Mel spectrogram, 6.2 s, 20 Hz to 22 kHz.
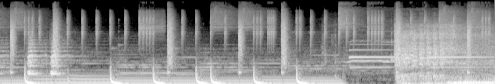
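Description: A 2009-2010 Ford F150 pickup starts by remote start: a series of rhythmic starter cranks, then the engine catches and settles into a loud, close idle with rising roar.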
